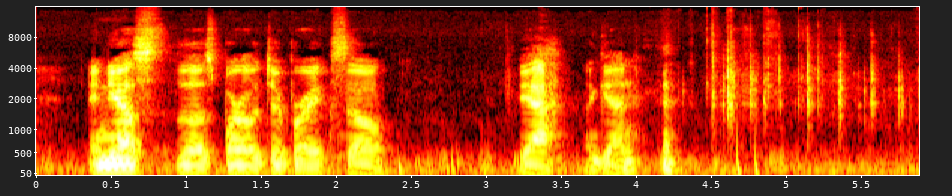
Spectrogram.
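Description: A small plastic toy car clicks and rattles as it is handled.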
